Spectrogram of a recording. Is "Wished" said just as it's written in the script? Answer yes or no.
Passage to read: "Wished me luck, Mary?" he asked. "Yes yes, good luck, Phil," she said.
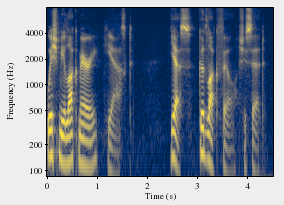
no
